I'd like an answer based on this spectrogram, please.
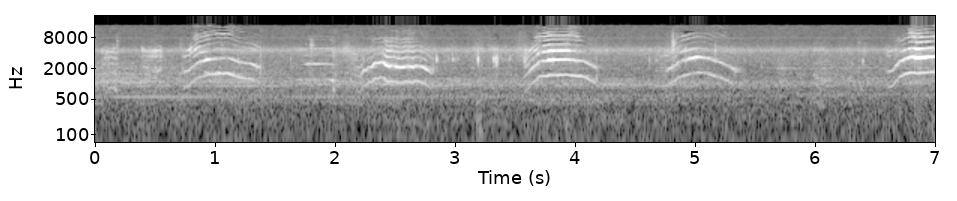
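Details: Pet cat giving a series of short arched meows, each rising and falling in pitch, spaced roughly one to one and a half seconds apart, with a louder final meow; low background hiss.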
